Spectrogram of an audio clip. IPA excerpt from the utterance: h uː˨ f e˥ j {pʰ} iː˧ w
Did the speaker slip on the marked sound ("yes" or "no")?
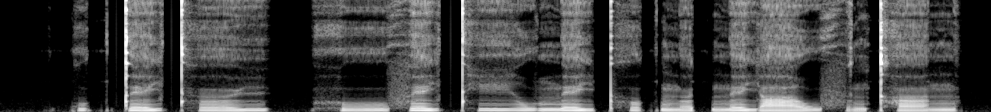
yes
